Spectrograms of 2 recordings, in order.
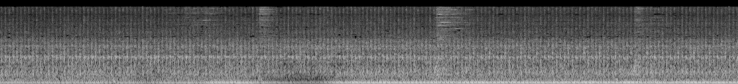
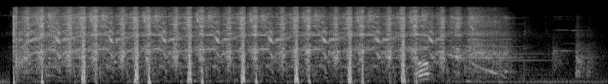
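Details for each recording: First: Isuzu Panther Touring diesel rebuilt (cylinder block bored, new liners) after overheating from coolant loss on the toll road, nozzle pressure readjusted from very low; steady low idle with even smooth beat, no irregular knocking, running cleanly. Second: Isuzu Panther Touring diesel that died after running out of coolant on the toll road, cranking without firing during compression test before rebuild; about two even beats a second; low compression, cylinders 2 and 3 about 3 bar, only number four good, scoring found.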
